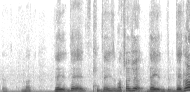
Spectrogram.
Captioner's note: yiddish speech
